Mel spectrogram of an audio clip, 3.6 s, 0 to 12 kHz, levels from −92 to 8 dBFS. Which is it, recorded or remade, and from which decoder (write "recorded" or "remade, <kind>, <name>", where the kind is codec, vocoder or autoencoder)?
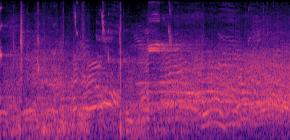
recorded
